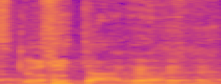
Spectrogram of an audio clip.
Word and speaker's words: chitarra: It's chitarra. It means guitar.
